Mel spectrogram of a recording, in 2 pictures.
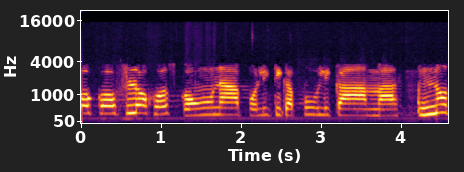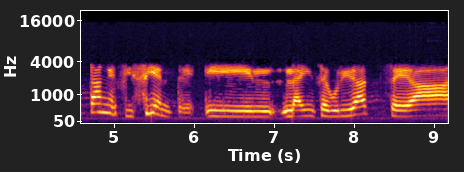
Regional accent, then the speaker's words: Peru; primeramente sentirnos orgullosos como peruanos, es hermoso

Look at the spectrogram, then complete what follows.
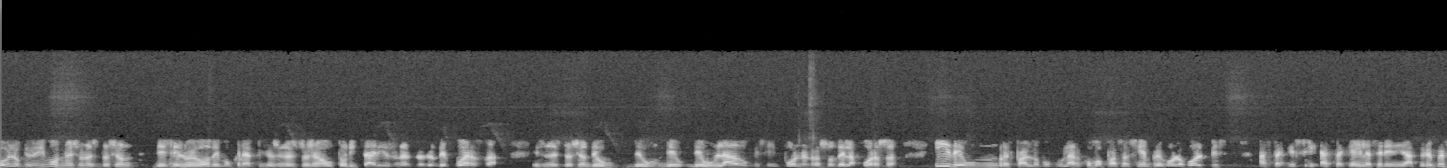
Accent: Peru; mi pesar como peruana

